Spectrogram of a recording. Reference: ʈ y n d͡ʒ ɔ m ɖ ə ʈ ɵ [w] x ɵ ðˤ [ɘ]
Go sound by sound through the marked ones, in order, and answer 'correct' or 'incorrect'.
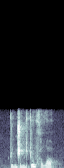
correct, correct

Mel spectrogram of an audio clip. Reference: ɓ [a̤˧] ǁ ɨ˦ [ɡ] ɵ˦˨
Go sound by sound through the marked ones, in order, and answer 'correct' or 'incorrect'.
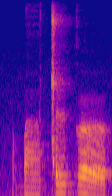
correct, incorrect: k

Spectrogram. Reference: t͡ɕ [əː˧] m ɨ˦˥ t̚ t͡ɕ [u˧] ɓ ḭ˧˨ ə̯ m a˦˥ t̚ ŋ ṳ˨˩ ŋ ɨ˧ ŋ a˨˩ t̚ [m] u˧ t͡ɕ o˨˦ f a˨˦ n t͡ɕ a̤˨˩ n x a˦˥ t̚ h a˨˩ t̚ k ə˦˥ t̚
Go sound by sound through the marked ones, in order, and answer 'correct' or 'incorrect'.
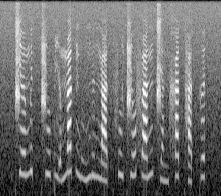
correct, correct, incorrect: f

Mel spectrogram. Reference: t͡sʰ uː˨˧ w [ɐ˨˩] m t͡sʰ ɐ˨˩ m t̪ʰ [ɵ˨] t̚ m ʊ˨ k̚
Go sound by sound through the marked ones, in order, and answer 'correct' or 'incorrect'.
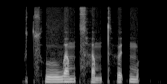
incorrect: ɐ˥, incorrect: ɵ˨˥

